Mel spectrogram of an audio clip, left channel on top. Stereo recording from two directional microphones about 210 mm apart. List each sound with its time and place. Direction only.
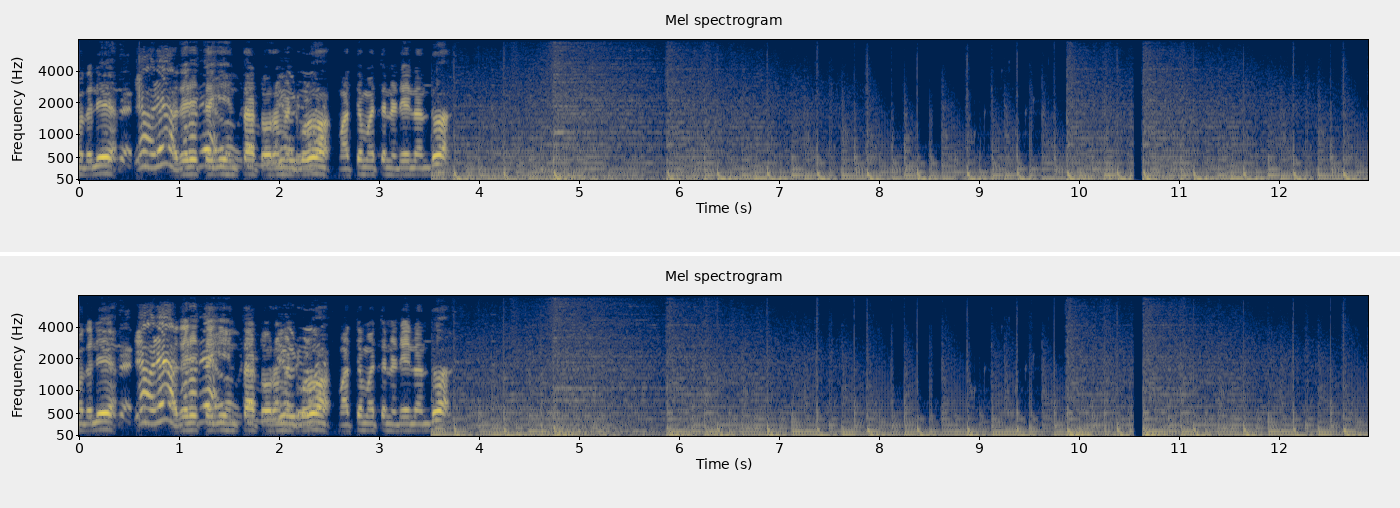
0.2 s speech: centre (ahead or behind)
0.6 s speech: 60° left (ahead or behind)
0.9 s speech: centre (ahead or behind)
